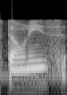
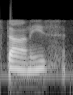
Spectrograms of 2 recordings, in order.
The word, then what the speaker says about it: Stonie's: A lot of people mispronounce it as Stoney's because it is S-T-O-N, but it's always been pronounced Stani's.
